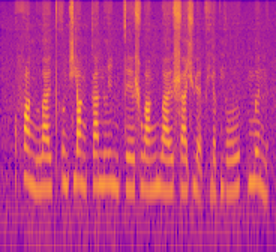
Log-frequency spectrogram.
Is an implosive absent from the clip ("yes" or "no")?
yes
